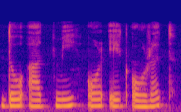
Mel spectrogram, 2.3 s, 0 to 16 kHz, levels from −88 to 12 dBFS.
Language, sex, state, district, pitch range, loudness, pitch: Hindi, female, Arunachal Pradesh, Papum Pare, 200-215 Hz, -16 LUFS, 215 Hz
